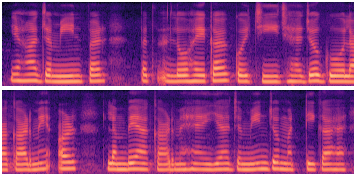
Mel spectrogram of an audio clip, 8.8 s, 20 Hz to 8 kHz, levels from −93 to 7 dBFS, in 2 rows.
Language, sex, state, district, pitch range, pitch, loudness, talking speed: Hindi, female, Bihar, Araria, 195-215 Hz, 200 Hz, -15 LUFS, 155 wpm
